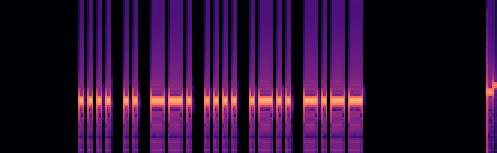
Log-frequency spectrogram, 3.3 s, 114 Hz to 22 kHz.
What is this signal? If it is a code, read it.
Morse code, heard as a keyed tone, about 38 wpm, 700 Hz. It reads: HIGHLY
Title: Sentences from Top 1100 Words - New Word Drill Alt - 40wpm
